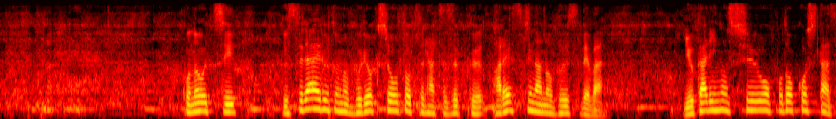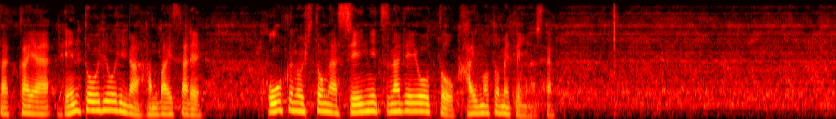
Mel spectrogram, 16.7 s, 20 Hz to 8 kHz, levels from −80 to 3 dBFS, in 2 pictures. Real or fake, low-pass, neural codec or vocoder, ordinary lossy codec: fake; 7.2 kHz; codec, 16 kHz, 4.8 kbps, FACodec; none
